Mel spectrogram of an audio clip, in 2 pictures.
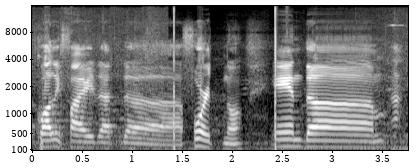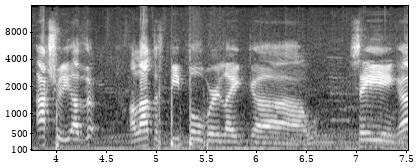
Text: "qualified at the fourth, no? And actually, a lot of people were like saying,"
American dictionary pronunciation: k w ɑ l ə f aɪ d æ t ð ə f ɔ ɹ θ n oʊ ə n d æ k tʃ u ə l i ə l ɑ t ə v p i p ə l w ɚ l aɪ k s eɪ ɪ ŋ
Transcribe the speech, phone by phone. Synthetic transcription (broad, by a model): k w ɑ l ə f aɪ d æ t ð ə f ɔ ɹ t n oʊ ə n d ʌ k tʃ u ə l i ə l ɑ t ə v p i p ə l w ɚ l aɪ k s eɪ ɪ ŋ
